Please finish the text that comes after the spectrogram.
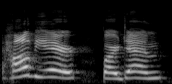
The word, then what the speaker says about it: Javier Bardem: picture three Baptists two Golden Globes um Javier Javier Bardem did I pronounce that correctly yep yeah um he was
